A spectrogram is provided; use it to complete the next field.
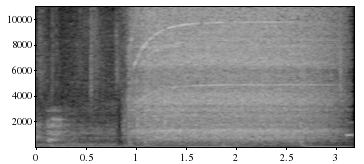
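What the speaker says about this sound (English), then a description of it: "The vacuum station turns on and begins to suck out all the dirt that was captured inside the vacuum" A robot vacuum's docking station kicks on to self-empty the dustbin, its loud whooshing suction roar rising suddenly after a second of quieter background and holding steady to the end, with a voice talking underneath.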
